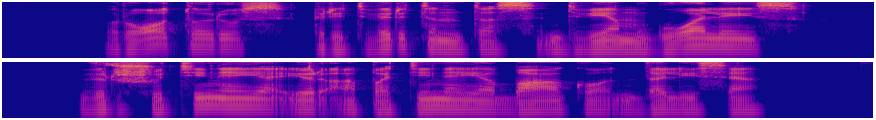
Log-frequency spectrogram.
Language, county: Lithuanian, Šiauliai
